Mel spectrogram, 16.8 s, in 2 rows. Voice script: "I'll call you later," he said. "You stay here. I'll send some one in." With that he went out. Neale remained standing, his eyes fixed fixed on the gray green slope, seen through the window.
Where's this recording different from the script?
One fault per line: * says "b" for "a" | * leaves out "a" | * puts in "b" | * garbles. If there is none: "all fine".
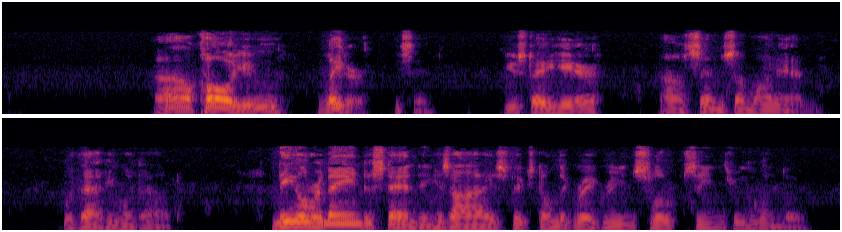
* leaves out "fixed"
